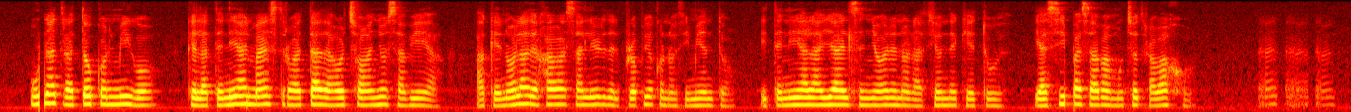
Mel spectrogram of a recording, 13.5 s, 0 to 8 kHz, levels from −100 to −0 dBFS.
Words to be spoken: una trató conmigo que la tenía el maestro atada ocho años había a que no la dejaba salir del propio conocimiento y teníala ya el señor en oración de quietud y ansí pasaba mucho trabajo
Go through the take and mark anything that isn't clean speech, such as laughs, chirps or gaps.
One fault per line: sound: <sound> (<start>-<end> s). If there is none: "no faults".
sound: dropout (0.4-0.4 s)
sound: laugh (12.6-13.4 s)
